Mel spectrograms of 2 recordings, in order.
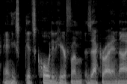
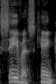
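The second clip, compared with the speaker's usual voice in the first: higher-pitched but not shouted cry; cry of praise; 6 semitones higher, slower than usual. Retold or imitated. Preacher voicing the crowd hailing Jesus, mild cry of praise. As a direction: lightly imitate a crowd's praise. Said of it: "it's like this cry of praise".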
